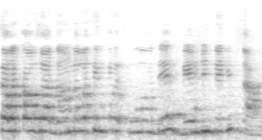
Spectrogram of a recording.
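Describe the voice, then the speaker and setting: A woman talking at a moderate pace. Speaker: business executive in accounting and labor law. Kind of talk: live stream Q&A, explanatory. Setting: video call live stream. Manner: animated.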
